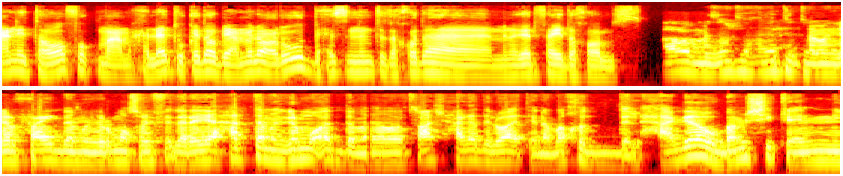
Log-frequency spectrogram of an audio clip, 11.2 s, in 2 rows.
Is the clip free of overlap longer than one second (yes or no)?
yes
